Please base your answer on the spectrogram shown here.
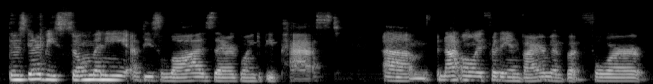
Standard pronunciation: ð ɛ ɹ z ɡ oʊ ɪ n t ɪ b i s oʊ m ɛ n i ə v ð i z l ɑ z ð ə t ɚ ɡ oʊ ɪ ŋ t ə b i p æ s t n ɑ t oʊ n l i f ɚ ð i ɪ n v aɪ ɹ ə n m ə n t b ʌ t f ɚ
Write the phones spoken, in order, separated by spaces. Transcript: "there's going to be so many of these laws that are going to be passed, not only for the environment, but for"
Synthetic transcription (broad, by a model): ð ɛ ɹ z ɡ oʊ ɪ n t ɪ b i s oʊ m ɛ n i ə v ð i z l ɑ z ð ə t ɚ ɡ oʊ ɪ ŋ t ə b i p æ s t n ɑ t oʊ n l i f ɚ ð i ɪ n v aɪ ɹ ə n m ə n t b ʌ t f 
